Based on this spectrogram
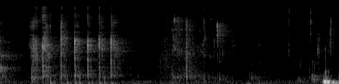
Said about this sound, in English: If there's any of you out there, sip of Pabst Extra 6.5 alcohol content for the working man.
